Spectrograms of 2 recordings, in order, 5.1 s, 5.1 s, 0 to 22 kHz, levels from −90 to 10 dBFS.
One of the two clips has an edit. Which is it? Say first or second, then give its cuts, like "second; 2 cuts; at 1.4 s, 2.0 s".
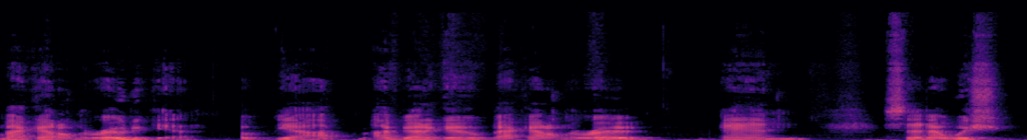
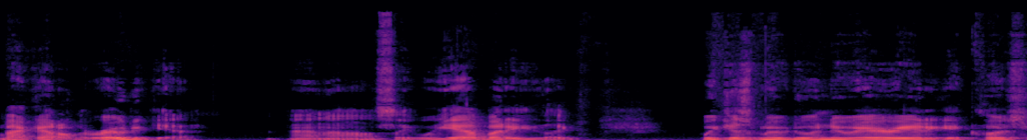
first; 2 cuts; at 1.3 s, 3.4 s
